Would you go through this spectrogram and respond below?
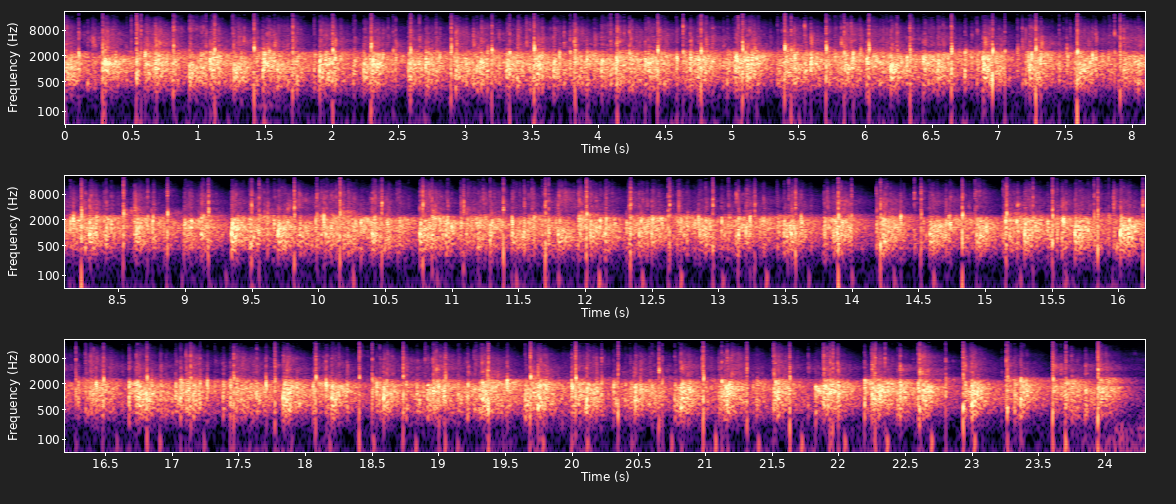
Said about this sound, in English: We're clapping.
